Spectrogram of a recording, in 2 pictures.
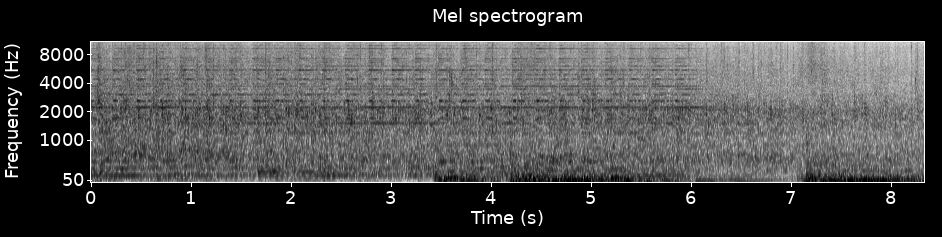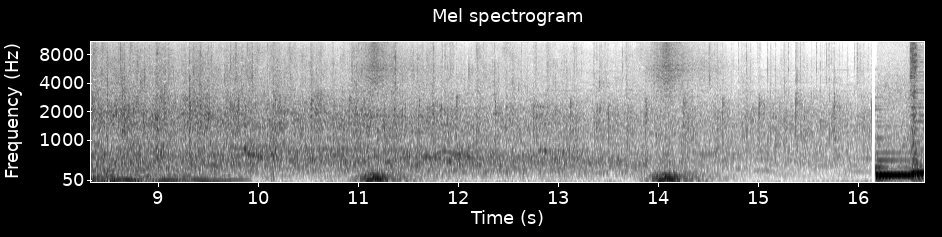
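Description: Closing music, dense and hissy, with deep low hits every few seconds, fading out gradually through the second half.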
